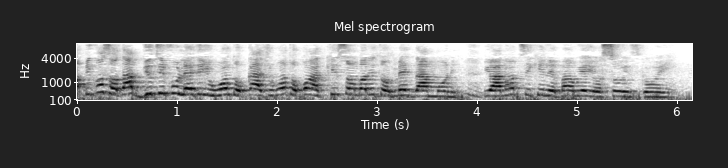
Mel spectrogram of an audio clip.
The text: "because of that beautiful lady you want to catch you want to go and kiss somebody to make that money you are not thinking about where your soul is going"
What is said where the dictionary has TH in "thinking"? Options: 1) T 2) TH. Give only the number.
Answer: 1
